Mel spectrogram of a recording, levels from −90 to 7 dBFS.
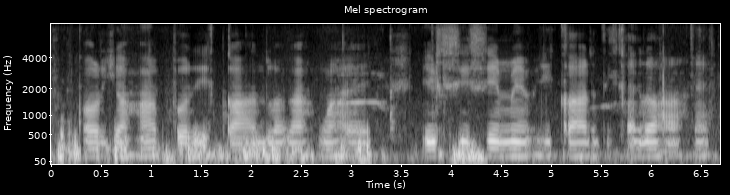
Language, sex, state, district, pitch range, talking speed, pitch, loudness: Hindi, male, Jharkhand, Deoghar, 115-120 Hz, 145 wpm, 115 Hz, -16 LUFS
